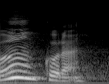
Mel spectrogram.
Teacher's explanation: Exemplo de palavras proparoxítonas. Âncora, a sílaba tônica é an.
